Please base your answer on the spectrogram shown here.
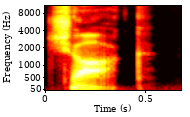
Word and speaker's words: chalk: Okay, so if you're in the UK, you're probably going to say it with a longer vowel, kind of like chalk.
